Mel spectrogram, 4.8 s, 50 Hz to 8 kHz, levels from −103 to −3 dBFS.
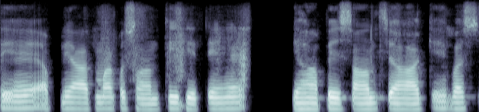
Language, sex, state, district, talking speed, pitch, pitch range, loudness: Hindi, male, Uttar Pradesh, Etah, 175 wpm, 115 Hz, 110-115 Hz, -19 LUFS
